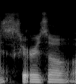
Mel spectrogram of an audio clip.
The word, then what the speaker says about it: Scherzo: Scherzo of dark dust? – Yeah, I say that. Scherzo of a dark dust. – Scherzo of a dark dust.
